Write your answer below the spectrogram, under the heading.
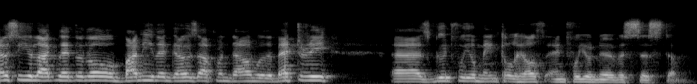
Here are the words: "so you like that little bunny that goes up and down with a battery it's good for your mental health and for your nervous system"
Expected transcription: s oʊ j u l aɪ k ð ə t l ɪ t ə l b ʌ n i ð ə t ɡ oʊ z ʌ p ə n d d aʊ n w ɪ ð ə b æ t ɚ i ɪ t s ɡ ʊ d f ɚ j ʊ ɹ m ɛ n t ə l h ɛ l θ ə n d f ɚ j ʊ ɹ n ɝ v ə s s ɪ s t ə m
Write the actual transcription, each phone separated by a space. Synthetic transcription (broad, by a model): s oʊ j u l aɪ k ð ə t l ɪ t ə l b ʌ n i ð ə t ɡ oʊ z ʌ p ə n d d aʊ n w ɪ ð ə b æ t ɚ i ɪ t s ɡ ʊ d f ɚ j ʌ m ɛ n t ə l h ɛ l θ ə n d f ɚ j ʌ n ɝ v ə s s ɪ s t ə m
